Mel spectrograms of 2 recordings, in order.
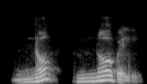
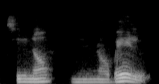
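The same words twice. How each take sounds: First: Nobel stressed on the first syllable, NÓ-bel, said slowly; wrong stress Nobel. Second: Nobel stressed on the last syllable, no-BEL, said slowly; correct stress Nobel. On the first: Teacher contrasts wrong stress on the prize name, slowly. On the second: Teacher gives the correct stress on the prize name, slowly. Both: Shown as a demonstration. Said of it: "lo correcto es hablar del premio Nobel".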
